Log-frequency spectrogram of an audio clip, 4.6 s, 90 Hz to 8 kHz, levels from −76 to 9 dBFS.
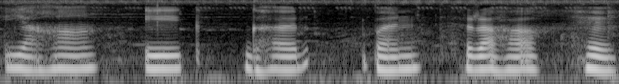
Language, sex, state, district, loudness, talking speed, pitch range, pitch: Hindi, female, Madhya Pradesh, Katni, -18 LUFS, 75 wpm, 195-210 Hz, 205 Hz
